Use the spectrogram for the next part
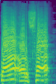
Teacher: प और फ यह युग्म अघोष ध्वनि है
